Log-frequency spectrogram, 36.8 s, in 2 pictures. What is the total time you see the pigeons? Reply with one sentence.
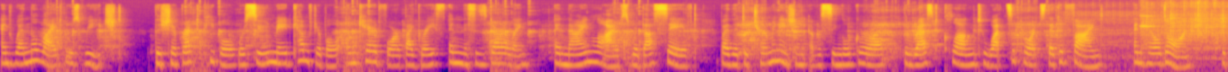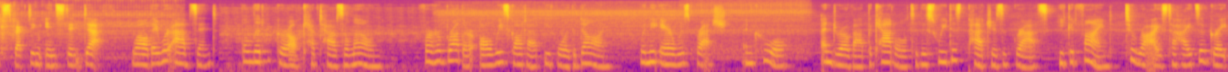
The pigeons can't be heard in this clip.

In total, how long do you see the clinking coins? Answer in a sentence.
You can hear the clinking coins for 2 seconds altogether.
